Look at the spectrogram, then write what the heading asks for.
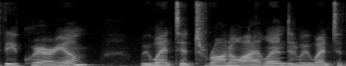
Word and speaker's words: Toronto: Well, Toronto is not spelled just like how it sounds, because the actual spelling for Toronto is Tronno. Toronto. No, Toronto. Tronno.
